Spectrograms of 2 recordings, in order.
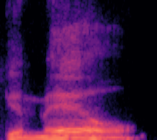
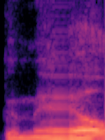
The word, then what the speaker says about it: Gimel: The modern name is called a Gimel. Okay. Gimel or Gimel. Gimel, depending on how you say it, doesn't matter.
